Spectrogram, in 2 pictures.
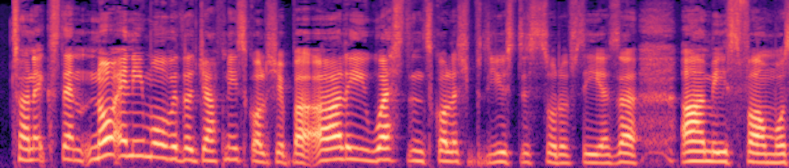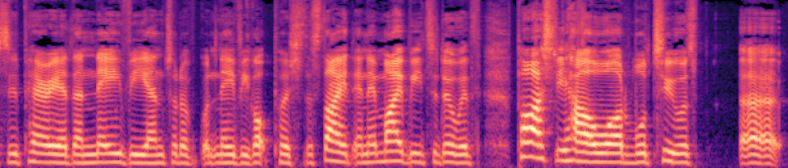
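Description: A woman's voice: mid-range voice, clean tone, dry recording, studio quality. A young woman speaking as an academic guest, explaining her research conversationally and often rephrasing with "sort of".

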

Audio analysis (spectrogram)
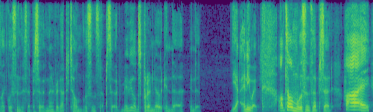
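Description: A man hosting a podcast, hoarse and tired, talking in a rambling way with many restarts and asides. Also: deep voice, darkish tone, no room sound, studio quality. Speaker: podcast host. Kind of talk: casual chat and solo monologue.

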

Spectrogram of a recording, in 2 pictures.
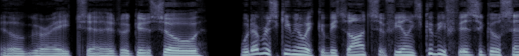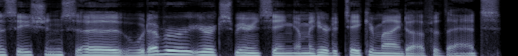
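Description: A man with a creaky, gravelly voice hosting a sleep podcast, rambling through an improvised, lulling bedtime monologue full of hesitant digressions. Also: medium pitch, normal speed, a little mellow, no room sound, clean studio sound. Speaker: podcast host.

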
